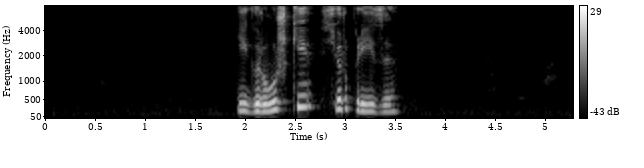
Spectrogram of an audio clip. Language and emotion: Russian, neutral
